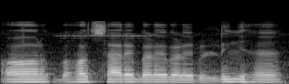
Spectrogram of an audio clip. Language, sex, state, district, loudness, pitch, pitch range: Hindi, male, Jharkhand, Ranchi, -17 LUFS, 115 Hz, 110-120 Hz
